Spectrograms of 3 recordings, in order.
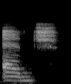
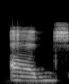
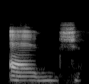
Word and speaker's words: edge: and sometimes says j remember that d g e is pronounced j sometimes students will pronounce this word as e d but remember this word is pronounced edge i want you to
